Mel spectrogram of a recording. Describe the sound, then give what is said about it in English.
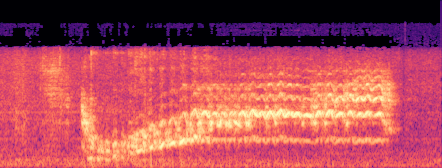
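A person's voice imitates a kookaburra call: a single loud, wavering, whooping cry that dips, then rises and holds for about three seconds before cutting off. “Kookaburra.”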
